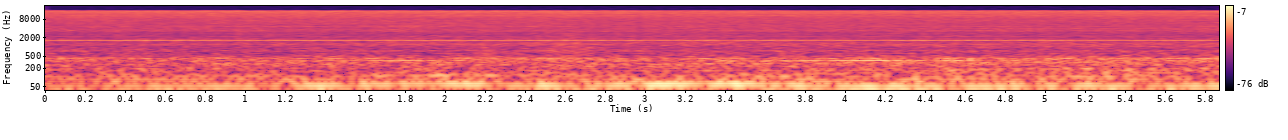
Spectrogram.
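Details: Razer Core X eGPU enclosure with AMD RX 5700 XT at 100% load in the Unigine Heaven test: steady low airflow rumble with a faint thin tone, an even, healthy fan run.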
